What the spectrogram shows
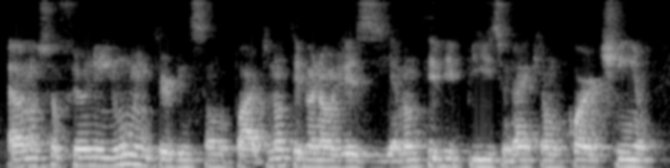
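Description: Mellow-voiced man recounting a birth, casual and animated, roomy echo on the mic. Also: mid-range voice, quick pace. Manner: chatty, animated retelling with frequent "né" tags. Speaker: new father telling his partner's birth story. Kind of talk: casual storytelling to camera.

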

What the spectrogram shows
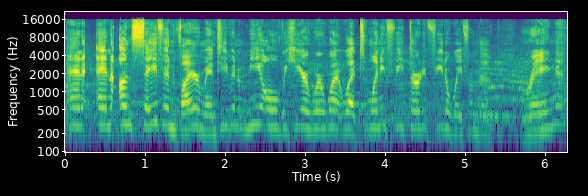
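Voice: mid-range voice, fairly even intonation, normal speed. An emphatic, alarmed lucha libre announcer giving casual live color commentary and repeating phrases for emphasis. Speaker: wrestling co-commentator. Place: indoor wrestling venue, near the ring. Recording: crowd noise in wrestling venue.

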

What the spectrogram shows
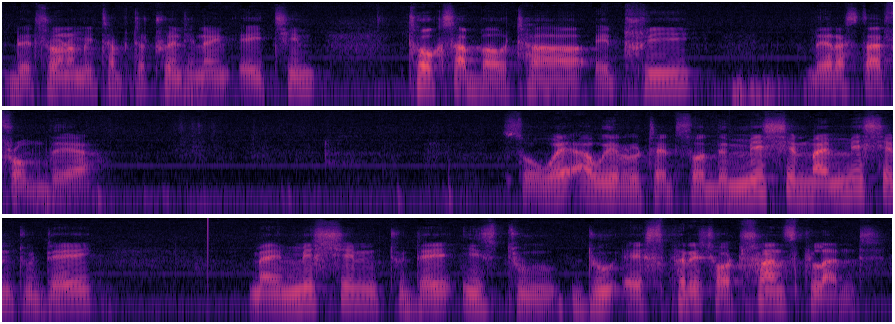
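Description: A middle-aged man preaching a sermon in a small church, moving from quiet musing to loud, emphatic preaching. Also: mid-range voice, moderate pace, pauses often, a little hiss or hum. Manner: builds from soft musing to loud preaching, gestures widely. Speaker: pastor. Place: small church sanctuary, seated before altar flowers.

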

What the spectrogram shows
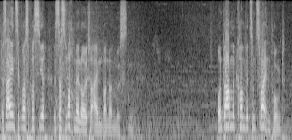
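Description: A man's voice: high voice, big pitch swings, a little fast, a bit bright, soft background music. A young man streaming a game, chatting casually and arguing his point in slangy talk, pushing on through interruptions. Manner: argumentative, slangy, talks over interruptions. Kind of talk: casual chat while gaming.

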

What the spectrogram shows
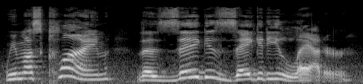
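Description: A woman's voice: fairly high pitch, slow, a little hiss or hum, exaggerated voice. A woman reading aloud, voicing a clever, cheerful boy who shows visitors around his house. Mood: excited. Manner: excited, proclaiming.

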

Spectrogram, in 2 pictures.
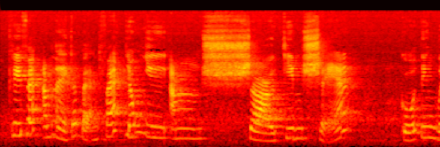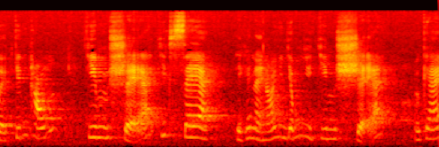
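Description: High-voiced woman teaching pronunciation, echoey. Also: a bit bright, slight background noise. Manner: demonstrates sounds slowly, asks learners to check in. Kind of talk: pronunciation lesson. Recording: echoey room with faint ambience.

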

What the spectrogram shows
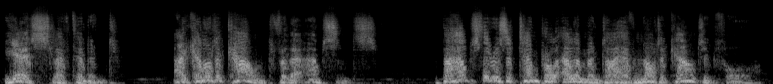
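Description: An actor playing a solemn ancient psychic warrior entombed in a war machine, speaking in a grave, cryptic, seer-like way in a video game. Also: male voice, fairly high pitch, animated, normal speed, breathy edge. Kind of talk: dramatic scripted game monologue.

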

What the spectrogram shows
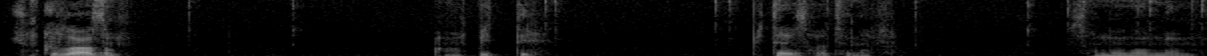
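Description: A man's voice: medium pitch, creaky, warm tone, husky. Grumbling young man narrating his gameplay. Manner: frustrated, grumbling and cursing at the game; thinking aloud while building. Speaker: gamer. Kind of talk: let's play commentary.

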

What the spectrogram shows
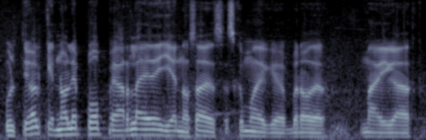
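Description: A young man with a Mexican accent gives casual, slang-filled commentary over his own gameplay, breaking into sudden high exclamations and griping about teammates. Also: steady tone, a little fast, a bit bright, a little hiss or hum. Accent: Mexican Spanish. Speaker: gaming streamer.

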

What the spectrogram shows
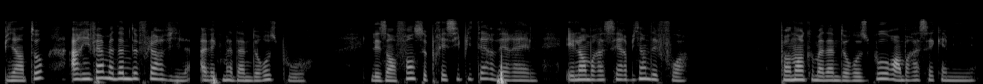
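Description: Calm woman reading a story aloud. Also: medium pitch, brisk, dry recording. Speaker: streamer reading an audiobook aloud. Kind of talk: reading a classic children's novel aloud.

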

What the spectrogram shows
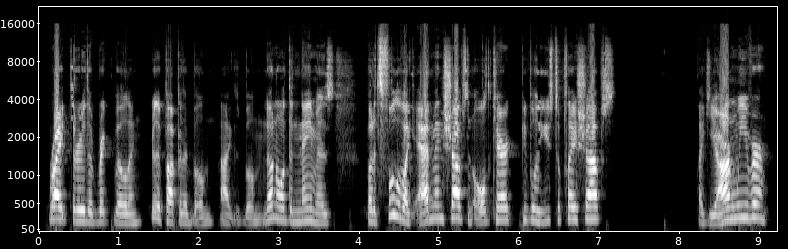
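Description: A man with a high-sitting voice and vocal fry hosts a gaming channel, rambling casually in playful, goofy commentary and often repeating words and phrases.

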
